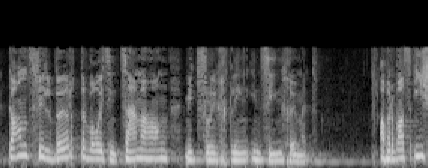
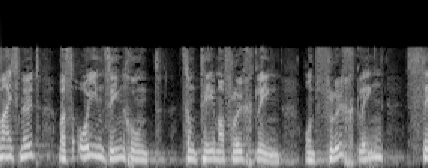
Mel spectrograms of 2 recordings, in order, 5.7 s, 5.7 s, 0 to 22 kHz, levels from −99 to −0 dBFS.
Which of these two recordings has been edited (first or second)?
second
